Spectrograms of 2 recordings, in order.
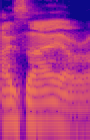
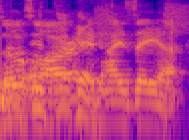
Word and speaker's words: Isaiah: So this is from Isaiah, or Isaiah, I think you Americans say, but anyway, the correct pronunciation is Isaiah.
